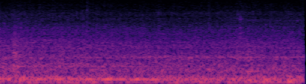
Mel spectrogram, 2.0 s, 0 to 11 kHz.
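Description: Steady low drone of the Chevelle's big-block V8 and road noise inside the cabin as the car brakes, with no brake squeal or clunk.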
